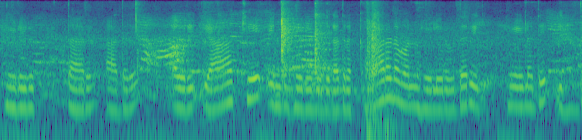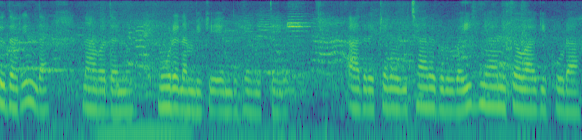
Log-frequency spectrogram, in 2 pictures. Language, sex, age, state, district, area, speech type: Kannada, female, 45-60, Karnataka, Dakshina Kannada, rural, spontaneous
